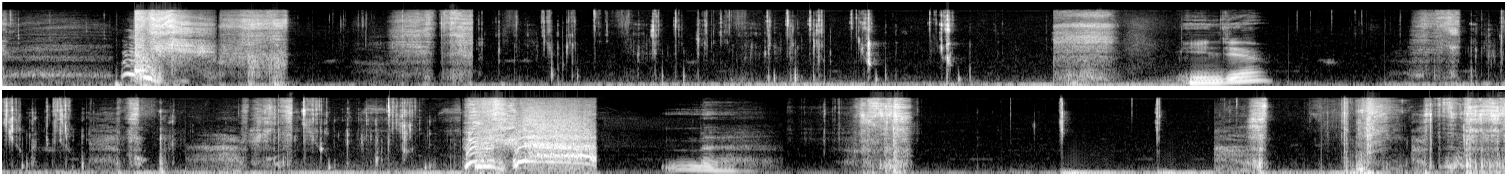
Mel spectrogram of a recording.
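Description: Sharp, explosive bursts of air, likely sneezes, between close-up chewing and crunching sounds.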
